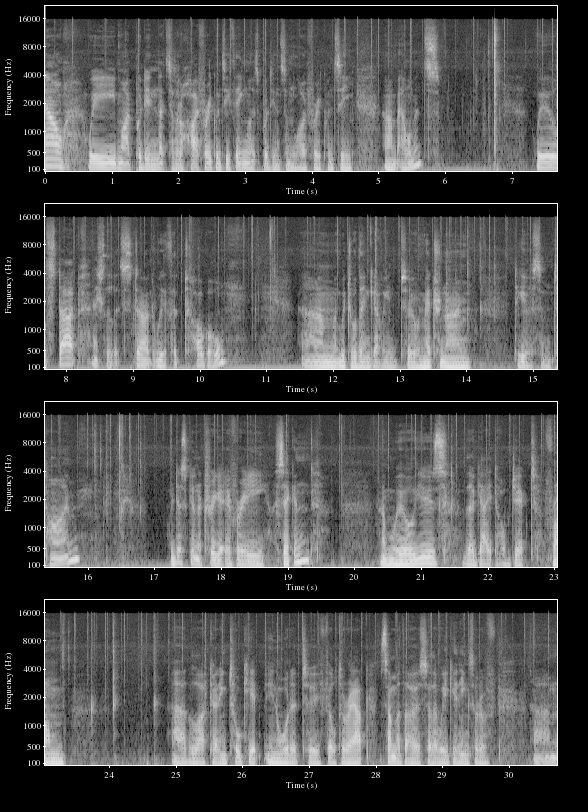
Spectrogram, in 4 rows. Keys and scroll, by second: 6.8 super+i, 9.3 BackSpace, 9.8 shift+super+t, 12.6 super+i, 13.6-14.9 typing, 16.0-17.0 typing, 19.8 super+i, 20.7-21.9 typing, 23.3 space, 23.7 0, 24.0 ., 24.6 3.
